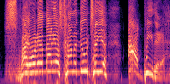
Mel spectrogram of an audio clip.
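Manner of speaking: high and fast shouted line; rapid, fervent shout; preaching shout. Real, not acted. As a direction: drive it home at full preaching force. Preaching climax.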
